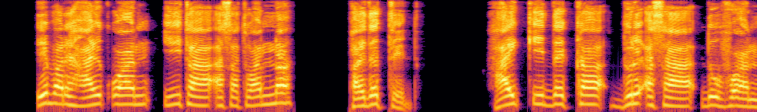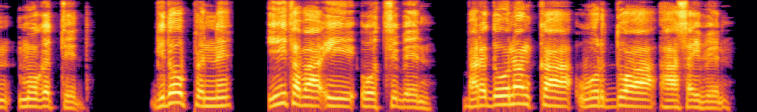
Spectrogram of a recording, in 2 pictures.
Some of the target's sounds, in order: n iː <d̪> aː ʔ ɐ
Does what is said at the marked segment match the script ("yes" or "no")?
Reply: no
